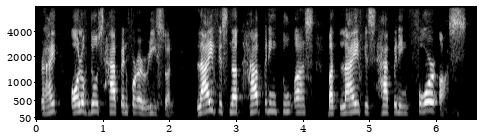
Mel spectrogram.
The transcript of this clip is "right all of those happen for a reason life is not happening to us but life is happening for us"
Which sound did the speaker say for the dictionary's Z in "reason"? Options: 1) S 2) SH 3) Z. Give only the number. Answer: 1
